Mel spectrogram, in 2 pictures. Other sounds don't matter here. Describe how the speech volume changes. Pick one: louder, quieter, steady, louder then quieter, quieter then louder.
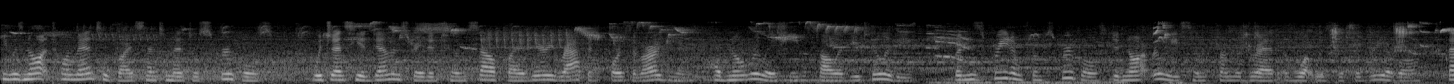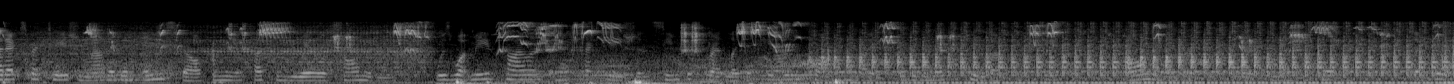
quieter.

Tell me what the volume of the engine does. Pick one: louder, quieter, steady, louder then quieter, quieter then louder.
louder.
